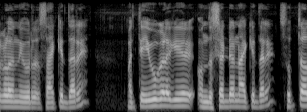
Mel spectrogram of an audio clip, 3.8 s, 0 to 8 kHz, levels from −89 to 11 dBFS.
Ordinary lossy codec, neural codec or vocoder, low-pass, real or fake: none; none; 7.2 kHz; real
